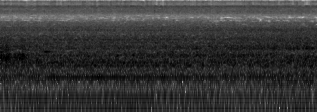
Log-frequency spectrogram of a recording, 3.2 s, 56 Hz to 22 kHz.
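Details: VR6 Audi TT drag car engine idling after belt tracking, a little quieter once a rattling part was removed; steady, even idle with a smooth low pulse and no rattle or knock, normal.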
